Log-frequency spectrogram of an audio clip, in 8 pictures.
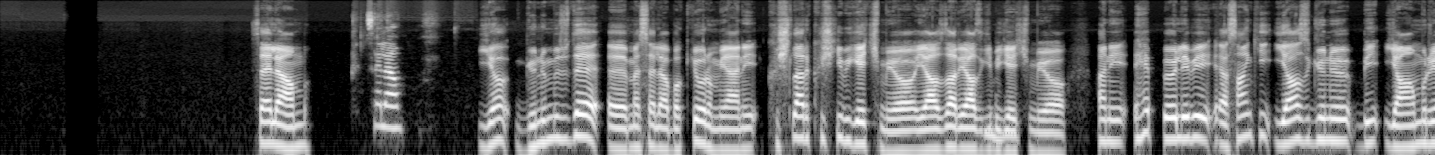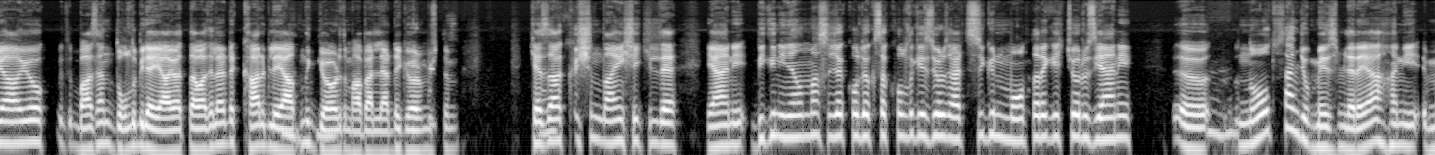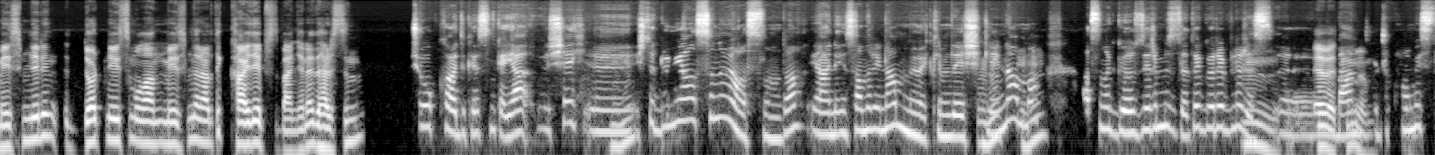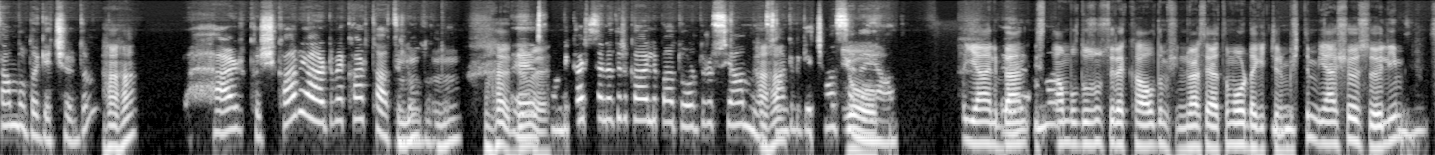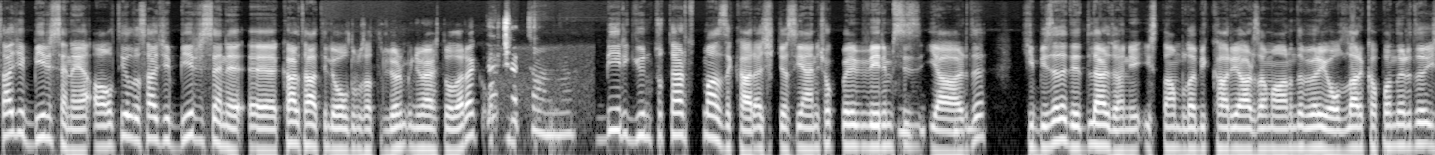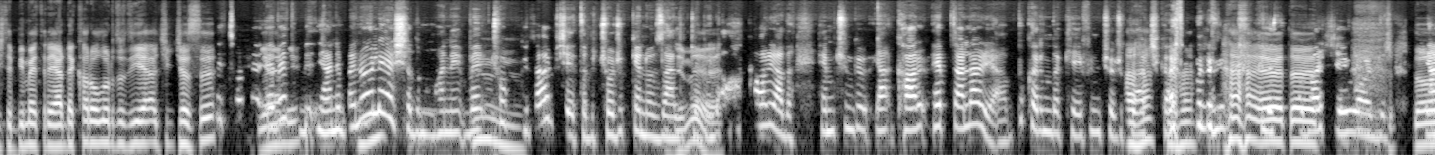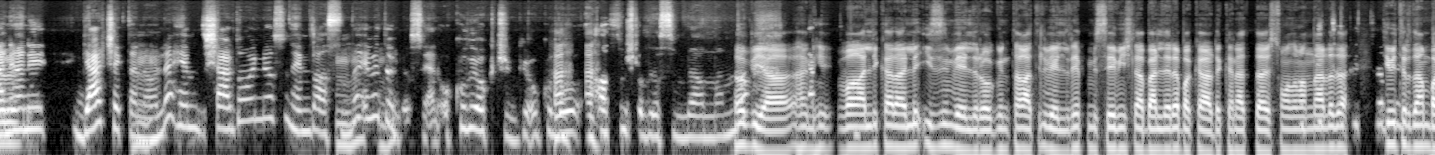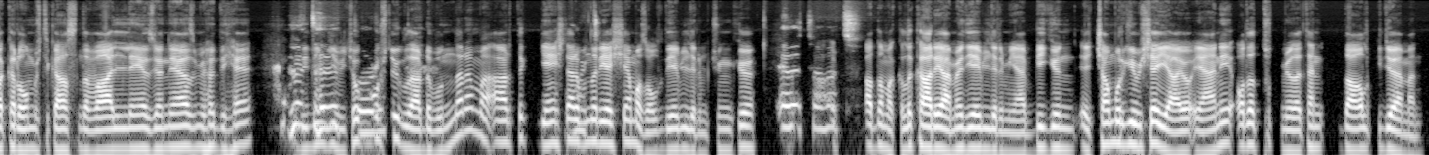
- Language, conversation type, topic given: Turkish, unstructured, Sizce iklim değişikliğini yeterince ciddiye alıyor muyuz?
- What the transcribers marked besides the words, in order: other background noise; static; distorted speech; giggle; mechanical hum; laughing while speaking: "Evet, evet"; laughing while speaking: "Böyle bir"; laughing while speaking: "hani"; unintelligible speech; laughing while speaking: "ne yazmıyor diye"; laughing while speaking: "Evet, evet"; tapping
